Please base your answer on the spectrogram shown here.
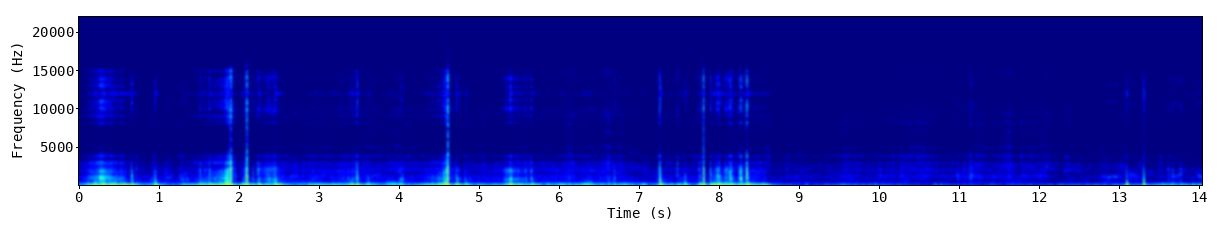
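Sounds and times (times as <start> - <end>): boat rumble: 0.0 - 14.0
sharp knocks and thuds: 0.1 - 8.8.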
